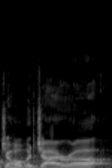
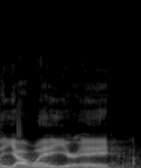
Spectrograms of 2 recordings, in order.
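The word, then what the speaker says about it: Yahweh Yireh: Some people call it Jehovah Jireh, you know, Yahweh, Yireh, whatever you want to do for your Hebrew pronunciation, right?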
